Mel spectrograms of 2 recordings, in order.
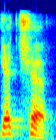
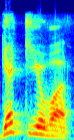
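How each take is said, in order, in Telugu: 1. t మరియు y కలిసి ch ధ్వనిగా మారతాయి. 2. t మరియు y విడివిడిగా ఉంటాయి.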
